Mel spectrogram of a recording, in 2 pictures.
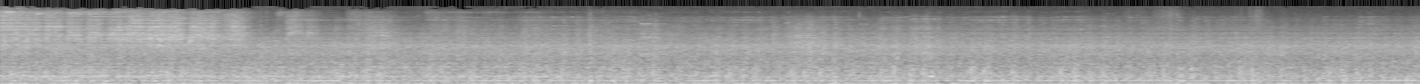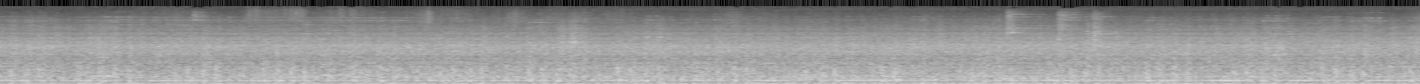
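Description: Loaded coal hopper wagons of a heavy freight train rolling past, a steady rumble with wheel clatter. A high wheel squeal is heard in the first couple of seconds, then fades out.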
